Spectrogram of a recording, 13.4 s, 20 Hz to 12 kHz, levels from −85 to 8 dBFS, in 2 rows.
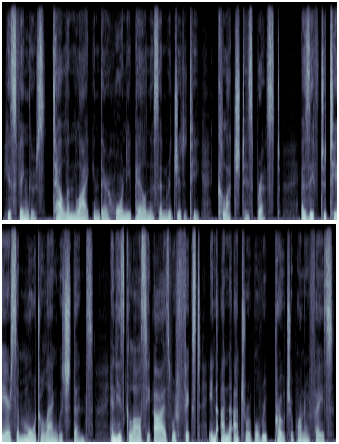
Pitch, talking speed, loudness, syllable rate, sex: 175 Hz, 150 wpm, -20 LUFS, 4.6 syllables/s, female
